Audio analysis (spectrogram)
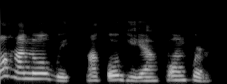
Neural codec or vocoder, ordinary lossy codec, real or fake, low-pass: codec, 16 kHz, 6 kbps, DAC; none; fake; none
